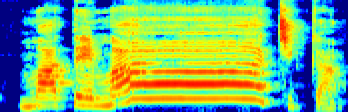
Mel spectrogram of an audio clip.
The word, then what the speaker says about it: matemática: olha a palavra matemática qual a sílaba mais forte da palavra matemática qual a sílaba tônica da palavra matemática vamos chamar a palavra matemática matemática Observe que é um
